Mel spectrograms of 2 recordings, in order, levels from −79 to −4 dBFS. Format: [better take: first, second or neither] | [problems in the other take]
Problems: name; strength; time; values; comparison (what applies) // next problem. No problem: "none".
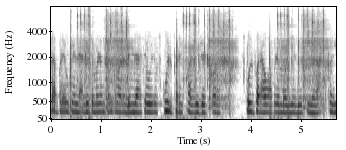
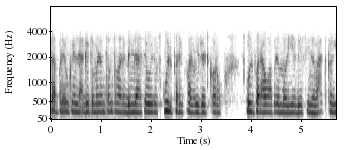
second | background sound (Telephone); 8 dB below the speech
